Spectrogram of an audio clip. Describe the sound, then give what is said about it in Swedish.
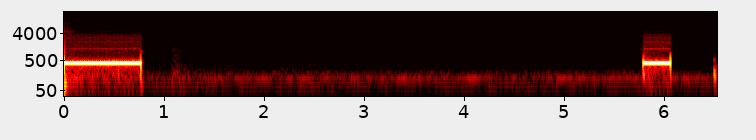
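A telephone ringback tone heard while placing a call: one steady electronic burst, a long silent pause, then a second burst that cuts off abruptly as the line connects. “som vi ska ta och ringa upp.”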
